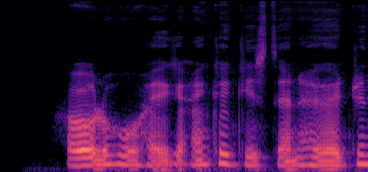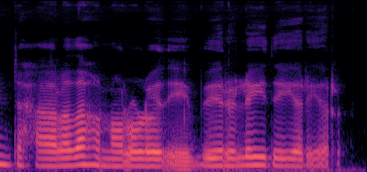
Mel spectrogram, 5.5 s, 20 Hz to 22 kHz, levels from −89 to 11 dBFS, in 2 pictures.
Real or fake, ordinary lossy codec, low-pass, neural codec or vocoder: fake; none; none; vocoder, 44.1 kHz, 128 mel bands every 512 samples, BigVGAN v2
